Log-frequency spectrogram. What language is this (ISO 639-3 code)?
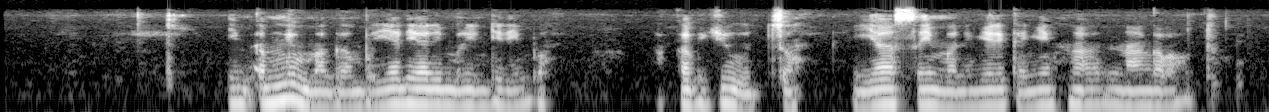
kin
